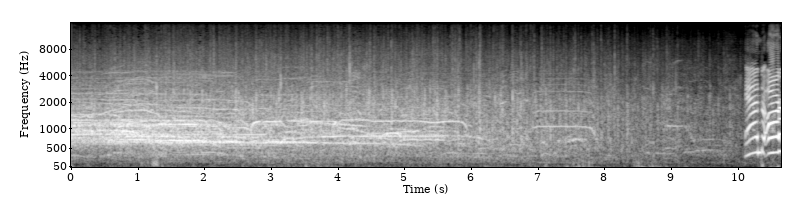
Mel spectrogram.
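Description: Applause from a large audience mixed with cheering from many high children's voices, acknowledging a name just announced. It is loud for the first half and dies away over the last few seconds.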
